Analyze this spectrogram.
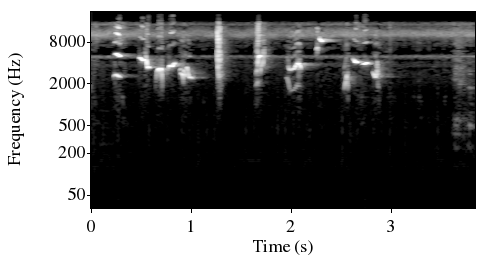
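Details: Greater green leafbird in lively song used to prompt other leafbirds to sing: quick bursts of high whistled and chirping notes, some sliding down, delivered in clusters with short pauses, plus a steady faint high hum.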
